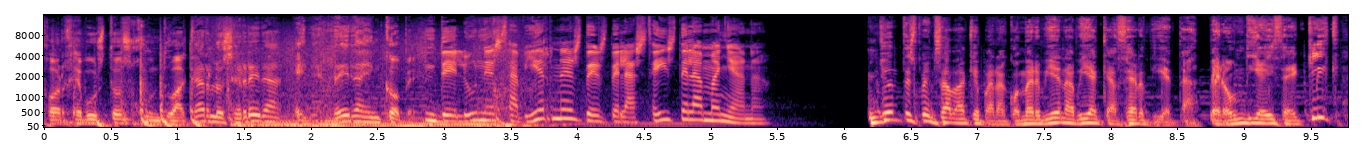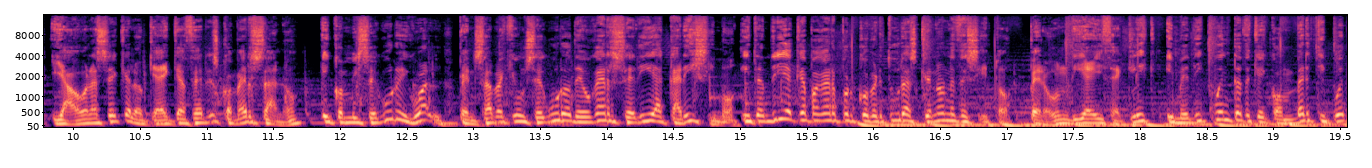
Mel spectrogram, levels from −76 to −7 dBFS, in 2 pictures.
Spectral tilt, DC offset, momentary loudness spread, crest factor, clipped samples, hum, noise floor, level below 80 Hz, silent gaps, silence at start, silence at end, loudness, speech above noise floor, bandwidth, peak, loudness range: -4 dB/octave; under 0.1%; 3 LU; 16 dB; under 0.1%; none; -66 dBFS; -30 dBFS; none; 0 s; 0 s; -17 LUFS; 49 dB; 16 kHz; 0 dBFS; 2 LU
